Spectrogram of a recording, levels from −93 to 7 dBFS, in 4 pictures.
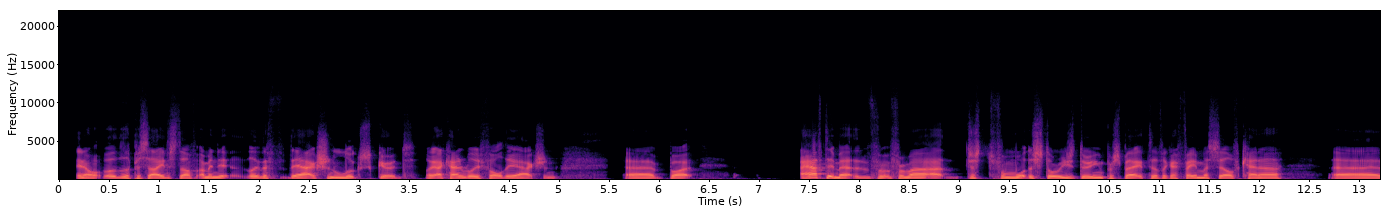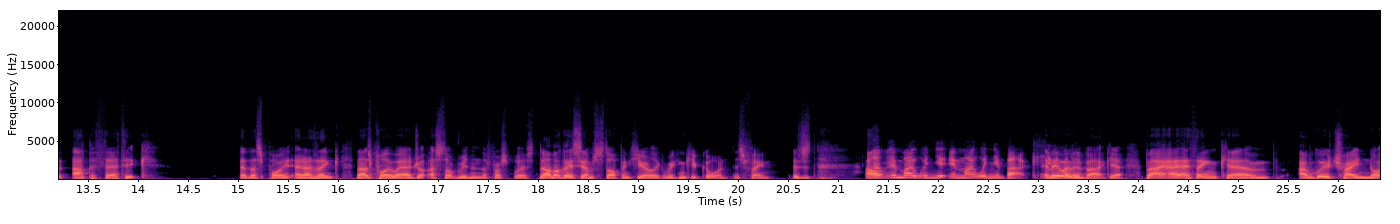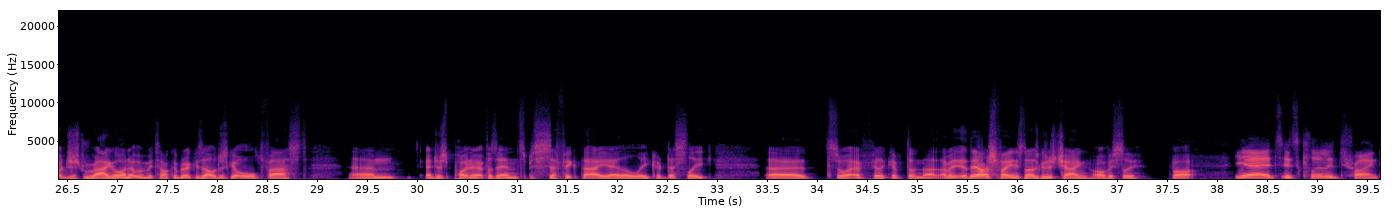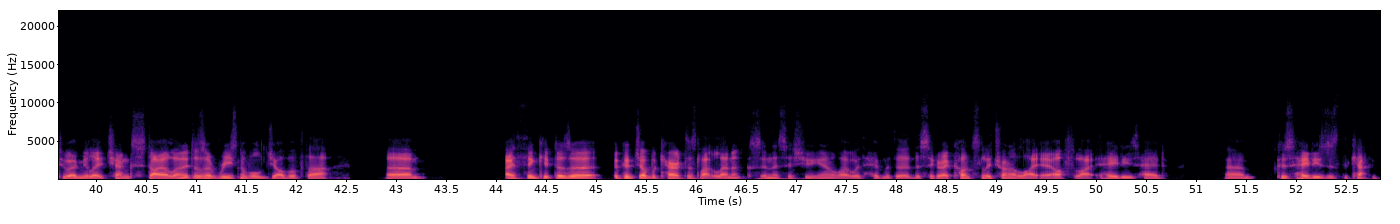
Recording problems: muffled; very; fading above 2.5 kHz

